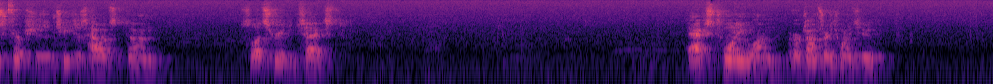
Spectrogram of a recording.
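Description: A middle-aged man speaks calmly through a microphone and loudspeakers.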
